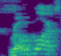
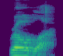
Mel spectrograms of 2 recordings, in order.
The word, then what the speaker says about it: Roblox: I love those roadblocks. You know, I keep saying mispronouncing this. I say road blocks like road blocks. Road block. Yeah. Okay. Ro. Yes. Okay. Roblox.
